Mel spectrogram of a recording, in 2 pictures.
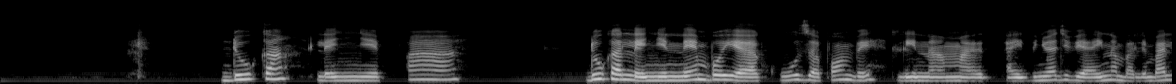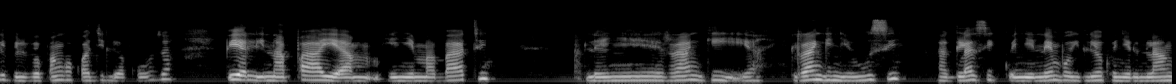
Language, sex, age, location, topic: Swahili, female, 25-35, Nairobi, finance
